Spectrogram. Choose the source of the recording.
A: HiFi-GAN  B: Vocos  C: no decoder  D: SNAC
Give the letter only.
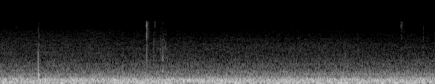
C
